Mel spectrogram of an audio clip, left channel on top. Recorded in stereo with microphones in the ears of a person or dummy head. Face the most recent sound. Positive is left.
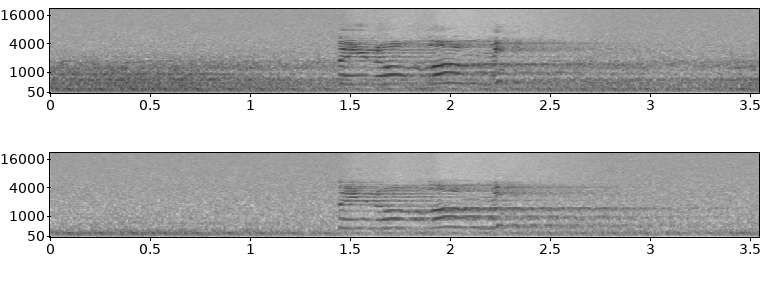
turn(degrees=35)  # may be behind; listen again after turning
